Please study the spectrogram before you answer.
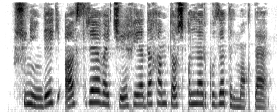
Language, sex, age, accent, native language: Uzbek, female, 18-24, Namangan, Uzbek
